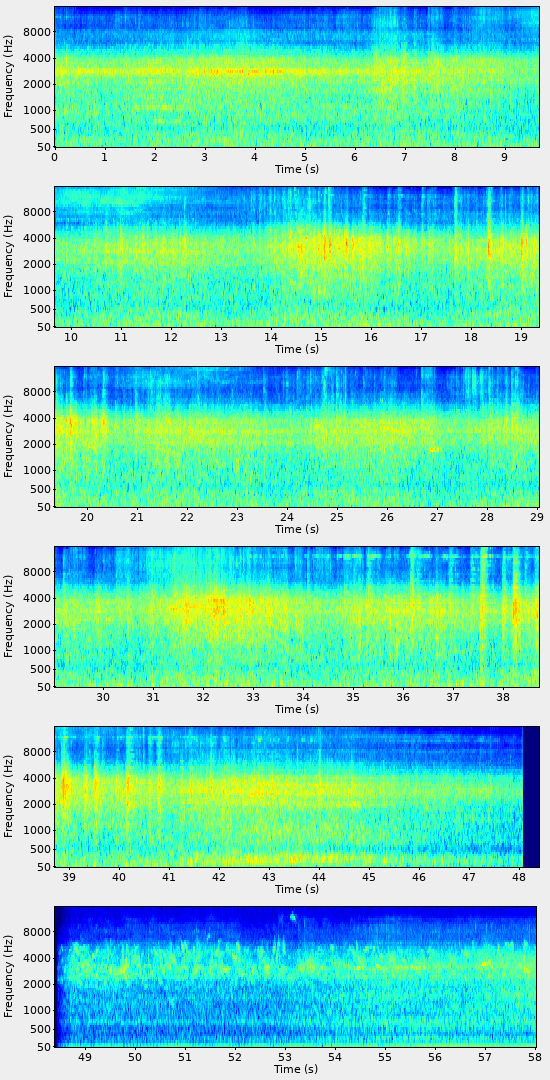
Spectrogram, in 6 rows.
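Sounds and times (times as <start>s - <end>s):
steel wheels rumbling on rail: 0.0s - 58.0s
wheels clicking over rail joints: 10.4s - 47.6s.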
